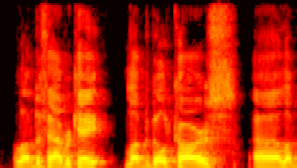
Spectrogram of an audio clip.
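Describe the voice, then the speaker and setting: Set against a silent background, a man's voice is captured in a very clean recording. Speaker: car fabricator and YouTuber. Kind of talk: casual vlog outro. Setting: in his workshop. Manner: fast.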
